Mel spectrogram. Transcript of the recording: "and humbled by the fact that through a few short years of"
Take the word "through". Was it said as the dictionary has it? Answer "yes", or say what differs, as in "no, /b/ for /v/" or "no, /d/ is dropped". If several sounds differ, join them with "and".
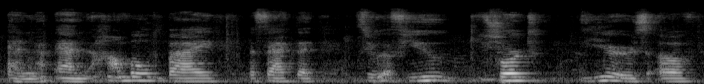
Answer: yes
